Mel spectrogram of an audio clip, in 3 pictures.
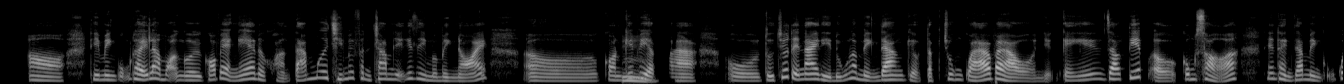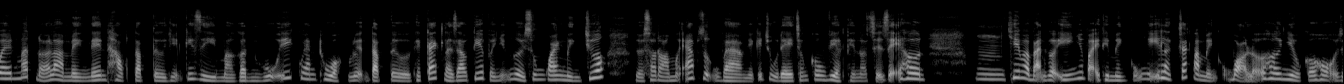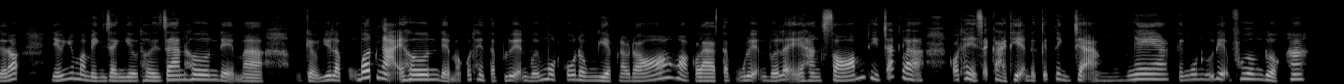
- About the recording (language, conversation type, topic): Vietnamese, advice, Bạn đã từng cảm thấy tự ti thế nào khi rào cản ngôn ngữ cản trở việc giao tiếp hằng ngày?
- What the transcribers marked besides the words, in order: tapping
